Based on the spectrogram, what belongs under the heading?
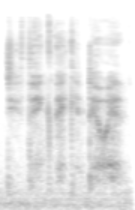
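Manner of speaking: soft breathy aside; whispered question. Real, not acted. Parent asking the child in a whisper. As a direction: lean in and ask quietly.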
